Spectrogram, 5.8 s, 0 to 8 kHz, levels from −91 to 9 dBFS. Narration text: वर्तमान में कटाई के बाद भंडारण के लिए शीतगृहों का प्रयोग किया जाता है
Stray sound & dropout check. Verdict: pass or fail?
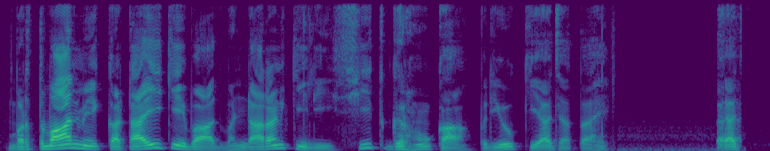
fail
